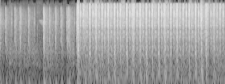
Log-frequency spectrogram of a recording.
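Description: Rapid automatic gunfire in the Garena Delta Force video game, loud and close, with a short burst followed by a dense, unbroken stream of shots that fills the whole stretch.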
